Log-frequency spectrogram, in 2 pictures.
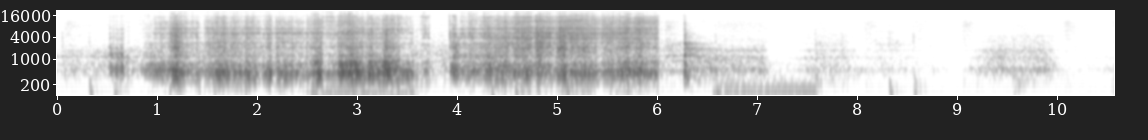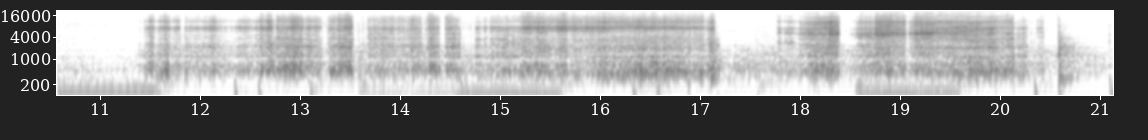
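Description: A wooden blank is roughed into a cylinder on a Jet lathe at about 1,000 to 1,200 RPM, loud rough gouge cuts with scraping and rubbing in long passes, broken by brief quieter pauses.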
